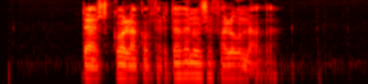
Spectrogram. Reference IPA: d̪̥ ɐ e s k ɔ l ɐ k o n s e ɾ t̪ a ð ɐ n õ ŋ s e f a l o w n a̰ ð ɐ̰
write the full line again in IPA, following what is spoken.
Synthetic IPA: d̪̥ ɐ e s k ɔ l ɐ k o n θ e ɾ t̪ a ð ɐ n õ ŋ s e f a l o w n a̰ ð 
